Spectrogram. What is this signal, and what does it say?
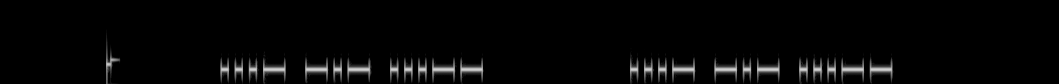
Morse code, heard as a keyed tone, about 17 wpm, 700 Hz. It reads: VK3 VK3
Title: USA Call Sign Prefixes - Repeated 2x - 17wpm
